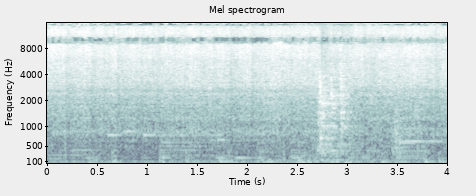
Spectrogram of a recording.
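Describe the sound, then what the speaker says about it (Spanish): Garlic and chili peppers sizzle briskly in butter with a little olive oil, a constant bright crackle close up, broken by a few scraping stirs of a utensil through the pan. "Mezclamos y doramos bien los ajos."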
